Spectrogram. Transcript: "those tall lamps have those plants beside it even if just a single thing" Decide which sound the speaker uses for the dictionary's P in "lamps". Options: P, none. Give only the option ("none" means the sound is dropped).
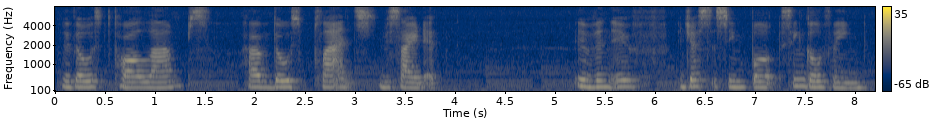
P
